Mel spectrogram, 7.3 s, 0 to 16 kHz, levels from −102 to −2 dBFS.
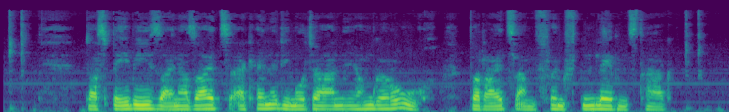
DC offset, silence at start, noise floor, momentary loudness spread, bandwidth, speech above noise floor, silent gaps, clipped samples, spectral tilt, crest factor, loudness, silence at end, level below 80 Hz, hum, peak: under 0.1%; 0.1 s; -57 dBFS; 10 LU; 11.5 kHz; 35 dB; none; under 0.1%; -8 dB/octave; 16 dB; -23 LUFS; 0.65 s; -48 dBFS; none; -8 dBFS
